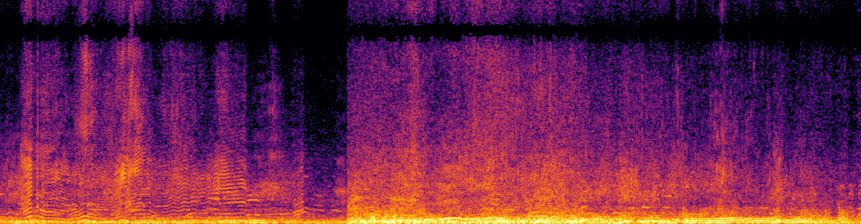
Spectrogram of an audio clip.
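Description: Motocross bikes' engines revving hard on a dirt track, the pitch rising and falling with the throttle. About four seconds in the sound cuts abruptly to a louder, closer engine.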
